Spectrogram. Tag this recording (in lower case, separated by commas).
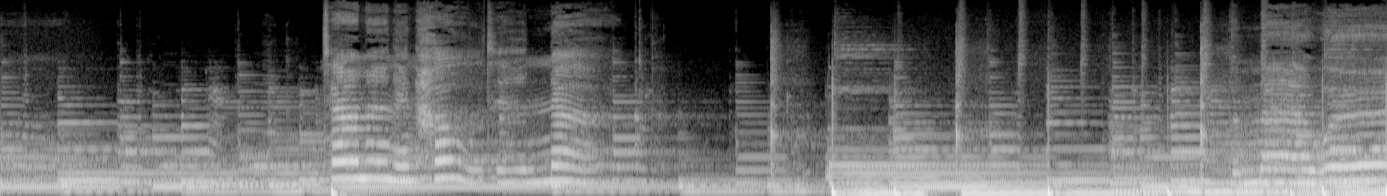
music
